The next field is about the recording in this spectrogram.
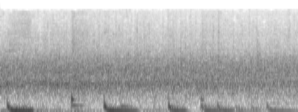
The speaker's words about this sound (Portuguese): Porra, sensacional. Salva de palmas. Salva de palmas. Salva de palmas.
